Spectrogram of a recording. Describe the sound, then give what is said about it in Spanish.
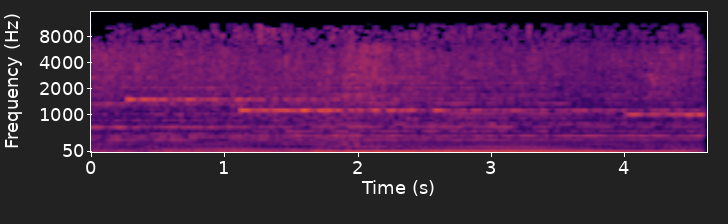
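Heavy rain pours down outside against a balcony in a steady, dense hiss that never lets up, with big hard drops going plaf, a faint low hum running underneath and no voices. “Llueve todo el tiempo afuera tupido y gris, aquí contra el balcón con goterones cuajados y duros que hacen plaf y se aplastan como bofetadas uno detrás de otro, ...qué hastío.”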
